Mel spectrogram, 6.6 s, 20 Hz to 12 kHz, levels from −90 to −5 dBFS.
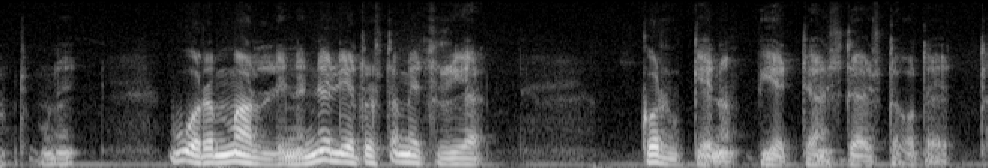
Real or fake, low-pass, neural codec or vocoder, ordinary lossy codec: real; none; none; none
